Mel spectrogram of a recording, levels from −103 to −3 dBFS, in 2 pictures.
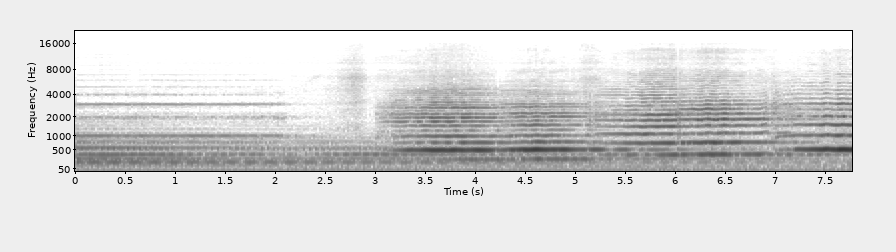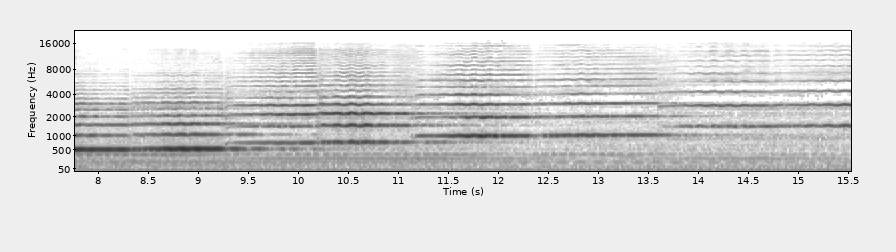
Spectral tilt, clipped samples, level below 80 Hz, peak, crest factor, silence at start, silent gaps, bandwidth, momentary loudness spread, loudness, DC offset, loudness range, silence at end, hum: -2.5 dB/octave; under 0.1%; -74 dBFS; -20 dBFS; 18 dB; 0 s; none; 14 kHz; 22 LU; -35 LUFS; under 0.1%; 8 LU; 0 s; none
